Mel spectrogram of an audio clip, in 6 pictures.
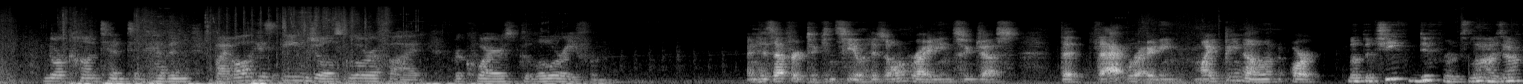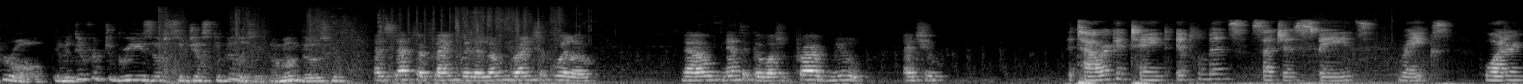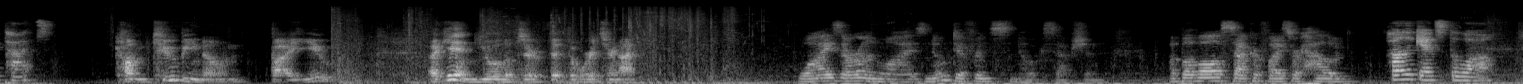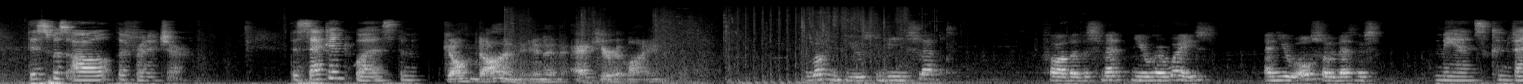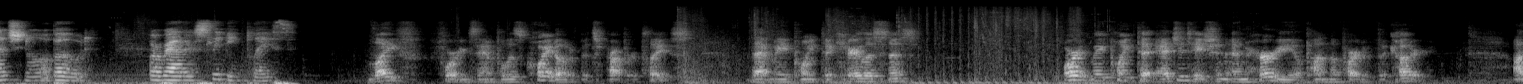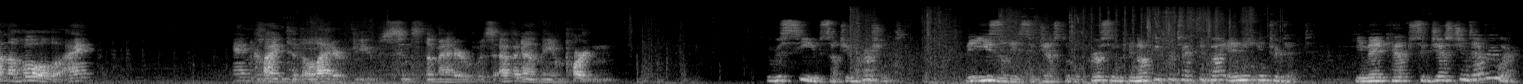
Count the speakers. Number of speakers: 5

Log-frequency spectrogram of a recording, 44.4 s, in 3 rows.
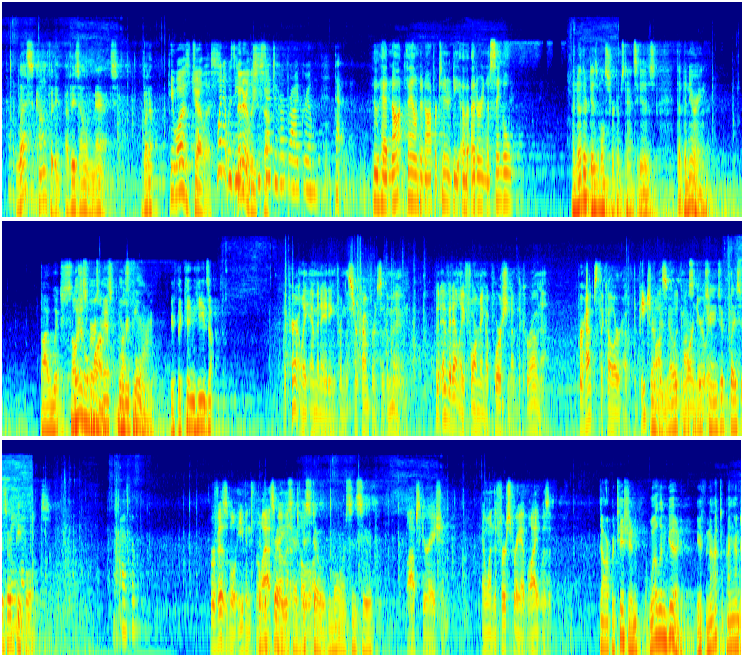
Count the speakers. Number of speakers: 9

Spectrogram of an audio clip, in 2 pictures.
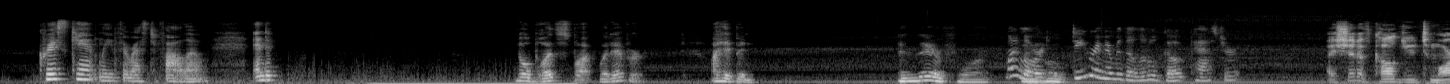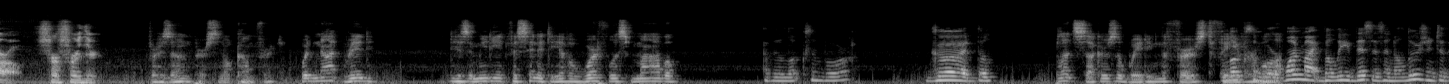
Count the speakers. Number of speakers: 7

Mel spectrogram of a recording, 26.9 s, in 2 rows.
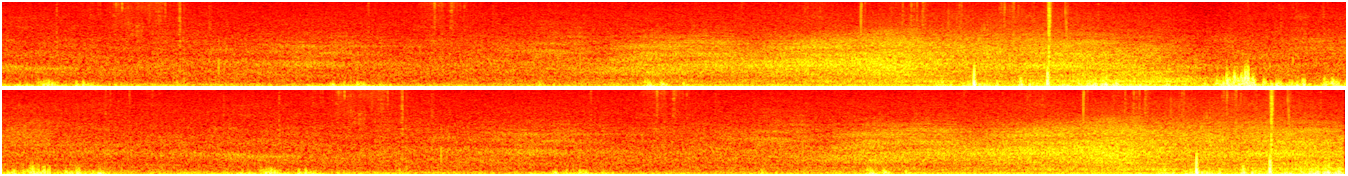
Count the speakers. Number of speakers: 0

